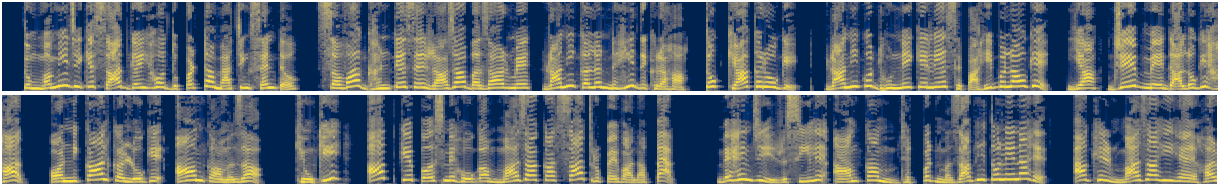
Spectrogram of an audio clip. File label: Hindi, female voice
